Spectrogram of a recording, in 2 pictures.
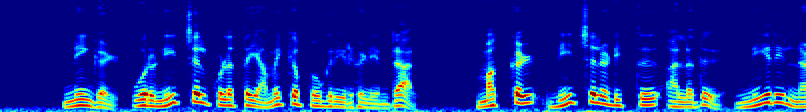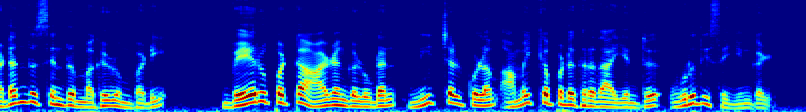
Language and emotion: Tamil, neutral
